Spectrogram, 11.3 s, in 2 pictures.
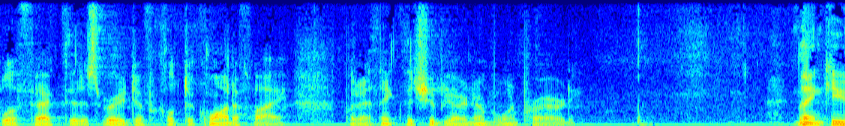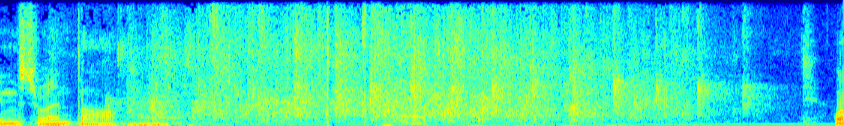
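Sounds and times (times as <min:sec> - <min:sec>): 
speech: 0:00.0 - 0:04.0, 0:05.3 - 0:07.0
audience applause: 0:06.2 - 0:10.9.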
